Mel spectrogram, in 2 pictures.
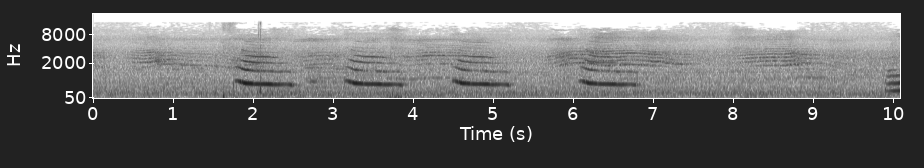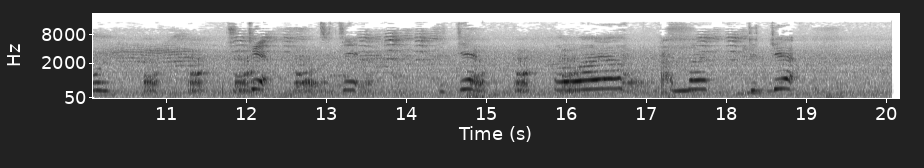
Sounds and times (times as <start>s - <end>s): Speech: 14.4s - 15.0s, 17.2s - 19.0s.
